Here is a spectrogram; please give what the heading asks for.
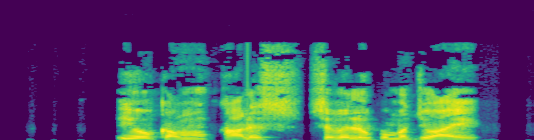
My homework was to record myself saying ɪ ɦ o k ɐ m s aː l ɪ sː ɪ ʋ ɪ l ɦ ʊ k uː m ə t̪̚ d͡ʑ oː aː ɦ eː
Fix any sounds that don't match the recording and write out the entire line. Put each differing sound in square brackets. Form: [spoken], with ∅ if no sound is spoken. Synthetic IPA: ɪ ɦ o k ɐ m [x] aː l ɪ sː ɪ ʋ ɪ l ɦ ʊ k uː m ə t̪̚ d͡ʑ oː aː ɦ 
